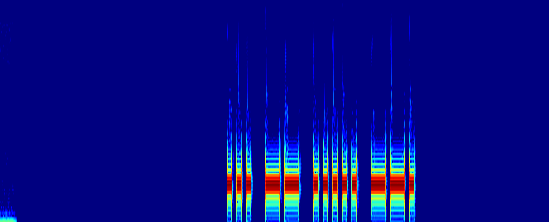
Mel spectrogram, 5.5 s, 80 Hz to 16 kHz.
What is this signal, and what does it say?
Morse code, heard as a keyed tone, about 25 wpm, 700 Hz. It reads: SM5G
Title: DXCC-100 Call Signs - 4 Characters - Repeated 2x - 25wpm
